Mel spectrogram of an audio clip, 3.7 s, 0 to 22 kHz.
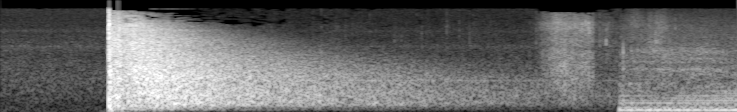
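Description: A muzzleloading 1911 pistol fires once at steel targets outdoors: one loud, sharp crack close by that trails off in a long fading ring, followed by a short clank and a low hum.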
